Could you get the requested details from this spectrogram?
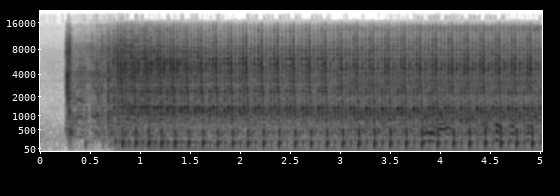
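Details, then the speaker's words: Mercedes-Benz C-Class with OM654 four-cylinder diesel, 17 years, 145,700 km, brought in for engine noise: fires up and settles into a sharp regular tapping about three ticks a second from the valvetrain; camshaft possibly damaged. "Có âm thanh này Bạn không được bỏ qua âm thanh này. Trong trường hợp này, có thể trục cam và động cơ bị hỏng."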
